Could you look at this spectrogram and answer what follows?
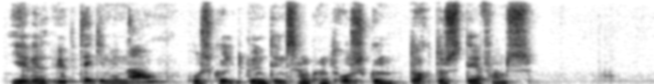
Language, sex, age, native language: Icelandic, male, 40-49, Icelandic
